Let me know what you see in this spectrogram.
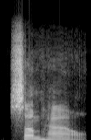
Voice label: "somehow", American

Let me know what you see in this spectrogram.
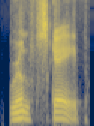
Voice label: "roofscape", American

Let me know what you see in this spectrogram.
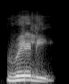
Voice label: "Reilly", Indian

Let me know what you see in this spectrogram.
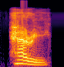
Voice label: "harry", Indian

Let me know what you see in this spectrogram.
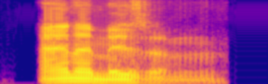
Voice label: "animism", British

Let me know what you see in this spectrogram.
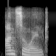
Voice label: "unsoiled", Indian

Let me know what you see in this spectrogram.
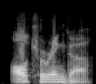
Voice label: "alcheringa", American

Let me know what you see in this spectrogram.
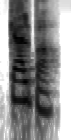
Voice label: "kalpa", Indian

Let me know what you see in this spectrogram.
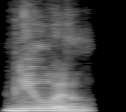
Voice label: "newel", Indian

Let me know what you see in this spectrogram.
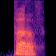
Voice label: "perve", Indian; Dictionary

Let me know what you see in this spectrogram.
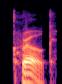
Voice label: "croak", American

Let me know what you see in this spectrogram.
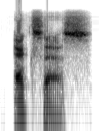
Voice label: "excess", American

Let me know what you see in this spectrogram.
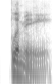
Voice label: "blimey", American

